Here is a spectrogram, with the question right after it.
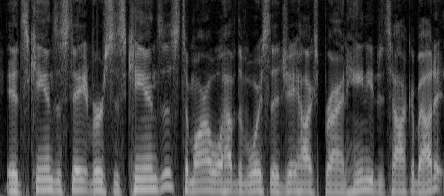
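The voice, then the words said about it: Slightly raspy voice. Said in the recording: “I'm battling a little bit of a raspy throat”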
